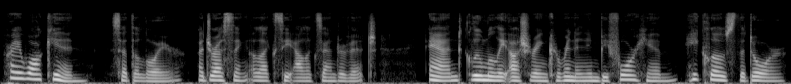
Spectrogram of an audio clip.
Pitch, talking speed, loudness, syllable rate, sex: 180 Hz, 150 wpm, -19 LUFS, 5.4 syllables/s, female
